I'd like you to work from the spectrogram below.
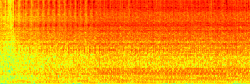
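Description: Sewing machine running steadily while stitching blouse fabric, a continuous rapid mechanical whir with fast rhythmic needle ticking, loud and close, no talking.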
